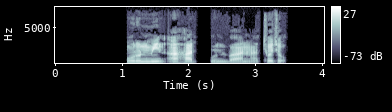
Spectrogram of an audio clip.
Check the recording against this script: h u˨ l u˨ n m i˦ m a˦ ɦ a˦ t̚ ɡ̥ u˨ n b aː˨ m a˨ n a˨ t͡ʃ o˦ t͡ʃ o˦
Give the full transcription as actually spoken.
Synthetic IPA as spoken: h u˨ ɾ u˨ n m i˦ n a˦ ɦ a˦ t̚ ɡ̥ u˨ n b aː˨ n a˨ n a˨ t͡ʃ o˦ t͡ʃ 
